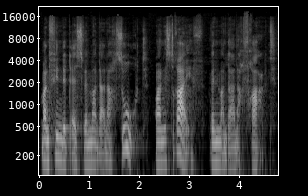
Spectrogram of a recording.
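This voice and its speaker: Woman as a gravelly, patient wise old-world tomcat. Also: low voice, voice pushed down, heavily acted. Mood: solemn, mysterious. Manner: measured, gently instructive, slightly pompous. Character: wise, patient male tomcat, calm mysterious mentor. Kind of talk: storybook character voice.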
